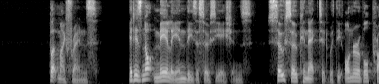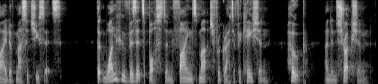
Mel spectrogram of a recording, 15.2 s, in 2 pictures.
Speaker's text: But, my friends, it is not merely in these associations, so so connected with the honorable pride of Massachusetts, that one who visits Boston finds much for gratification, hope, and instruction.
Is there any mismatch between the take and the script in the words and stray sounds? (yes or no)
no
